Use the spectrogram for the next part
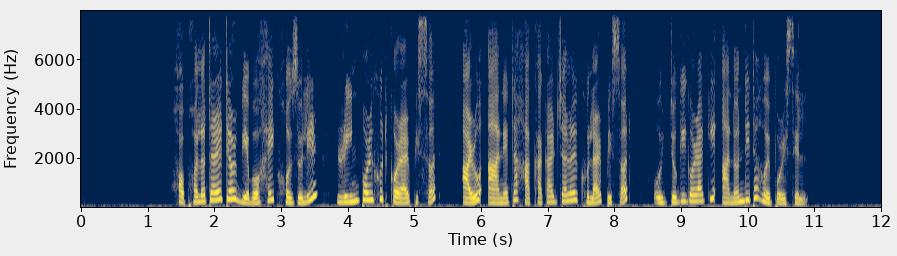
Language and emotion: Assamese, happy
